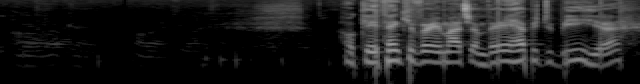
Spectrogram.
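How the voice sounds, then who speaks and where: On a very clean recording with a silent background, a man with a German accent speaks at a high pitch and moderate pace, his loudness swinging widely. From Germany. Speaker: conference speaker. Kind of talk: conference talk. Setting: stage with audience. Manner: animated.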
